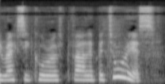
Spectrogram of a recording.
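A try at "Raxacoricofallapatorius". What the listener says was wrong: You missed the co.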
